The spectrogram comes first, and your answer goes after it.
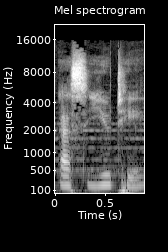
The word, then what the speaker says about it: Sat: and exhaling out soft SAT is actually pronounced sut so it sounds like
